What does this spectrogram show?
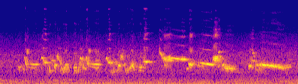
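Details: Magpie singing at a family home: a rambling warble of whistled and slurred notes, some rising and some falling, delivered in quick varied phrases with short pauses and no other clear sounds.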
